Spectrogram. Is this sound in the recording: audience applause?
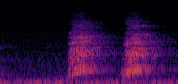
no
